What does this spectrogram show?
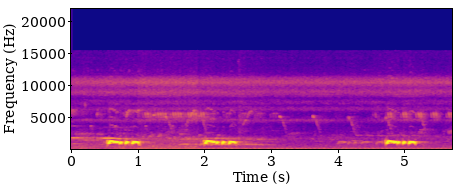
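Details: Zebra dove, local village type, giving a lure song for trapping and new birds: three clear soft, trilling coo bursts, with a fainter, more distant similar phrase between them and faint high chirps.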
